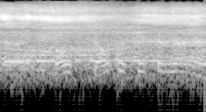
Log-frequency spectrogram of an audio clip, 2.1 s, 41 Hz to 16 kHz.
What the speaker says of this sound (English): So we got these 3 little loud Deltas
